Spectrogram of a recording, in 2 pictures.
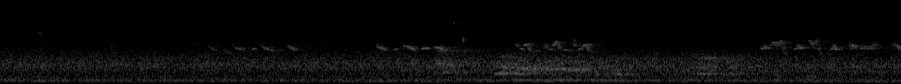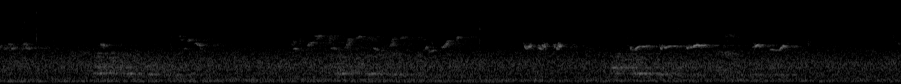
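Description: Faint outdoor background with small birds chirping in short, quick clusters of high chirps, repeated every second or two through most of the stretch.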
